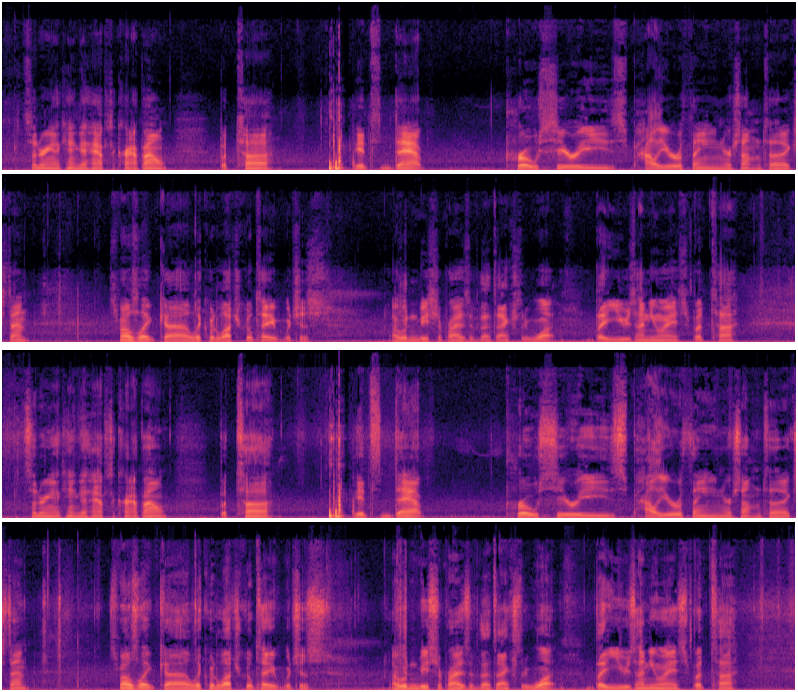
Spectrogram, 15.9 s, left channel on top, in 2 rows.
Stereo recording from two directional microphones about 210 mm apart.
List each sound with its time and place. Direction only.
0.2 s speech: 5° right (ahead or behind)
